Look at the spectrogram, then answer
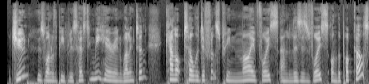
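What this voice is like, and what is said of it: Northern English accent. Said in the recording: “you both do have northern accents”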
